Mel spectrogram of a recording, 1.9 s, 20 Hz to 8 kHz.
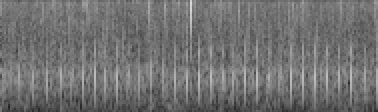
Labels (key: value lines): label: biophony, rattle
recorder: SoundTrap 500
